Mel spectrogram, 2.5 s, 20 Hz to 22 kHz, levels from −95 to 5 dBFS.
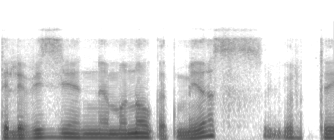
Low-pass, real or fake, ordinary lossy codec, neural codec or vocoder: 7.2 kHz; fake; Opus, 16 kbps; codec, 16 kHz, 0.9 kbps, LongCat-Audio-Codec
